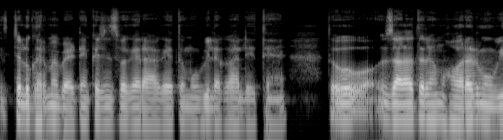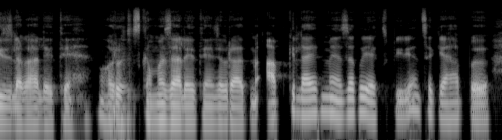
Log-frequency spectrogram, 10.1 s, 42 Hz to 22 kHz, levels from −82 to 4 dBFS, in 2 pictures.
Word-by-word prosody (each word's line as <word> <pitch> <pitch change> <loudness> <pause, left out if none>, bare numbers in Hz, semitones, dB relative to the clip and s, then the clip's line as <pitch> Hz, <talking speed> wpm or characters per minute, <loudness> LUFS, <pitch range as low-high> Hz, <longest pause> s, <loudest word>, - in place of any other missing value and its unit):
चलो 105 - +5
घर 100 0 0
में 100 0 -1
बैठे 95 +2 0
हैं - - -5
कज़िन्स 95 -1 -3
वगैरह 95 -1 +2
आ - - -1
गए 95 +1 +1
तो 100 - -3
मूवी 95 +1 -4
लगा 90 0 -2
लेते 85 -1 -8
हैं। 85 +1 -9 0.4
तो - - +2 0.5
ज़्यादातर 105 0 +6
हम 105 0 -1
हॉरर 105 +1 +5
मूवीज़ 100 -2 -1
लगा 95 0 +2
लेते 90 0 -4
हैं, 100 - -15
और 105 -3 -2
उसका 100 +2 -5
मजा 105 0 +2
लेते 100 0 -2
हैं। 100 - -4
जो 100 0 -1
रात 95 -1 0
में - - -4 0.2
आपकी 155 - -7
लाइफ़ 135 +1 0
में 140 -2 -1
ऐसा 130 +2 -1
कोई 140 -1 0
एक्सपीरियंस 115 - -7
है? 130 - -5
कि 115 - -4
आप 115 +1 -2
100 Hz, 235 wpm, -24 LUFS, 95-110 Hz, 0.5 s, ज़्यादातर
